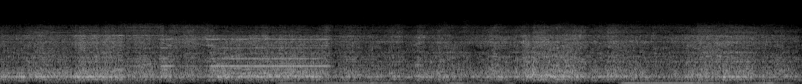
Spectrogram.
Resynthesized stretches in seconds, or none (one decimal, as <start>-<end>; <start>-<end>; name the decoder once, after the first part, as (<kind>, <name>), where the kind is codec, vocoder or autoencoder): 0.0-0.5 (codec, DAC); 1.6-2.7; 3.7-8.0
